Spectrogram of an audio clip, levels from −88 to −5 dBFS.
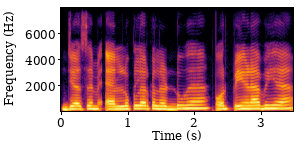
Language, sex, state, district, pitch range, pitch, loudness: Hindi, female, Jharkhand, Palamu, 220-245 Hz, 235 Hz, -10 LUFS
